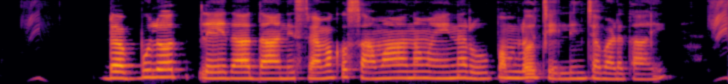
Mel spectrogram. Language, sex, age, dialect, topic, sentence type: Telugu, female, 25-30, Central/Coastal, banking, statement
